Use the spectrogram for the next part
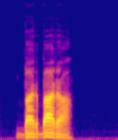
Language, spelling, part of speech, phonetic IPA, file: Polish, Barbara, proper noun, [barˈbara], Pl-Barbara.ogg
